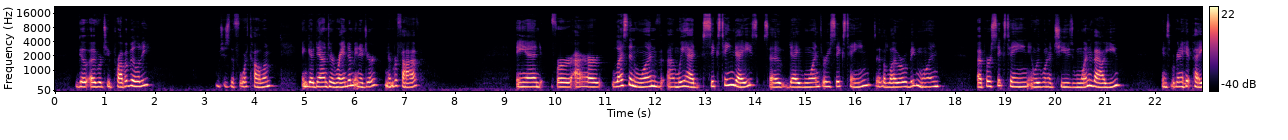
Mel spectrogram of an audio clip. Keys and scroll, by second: 1.7 Right, 2.2 Right, 2.7 Right, 7.5 5, 17.7 Down, 18.9 Down, 21.2 Down, 22.4 Return.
